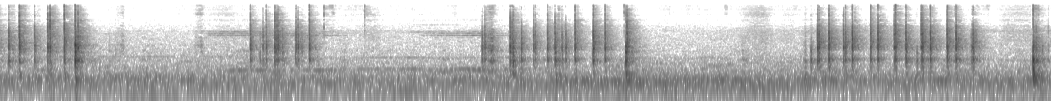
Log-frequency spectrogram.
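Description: Long acrylic nails tap rapidly on the flat brown fiberboard back panel of a large photo frame, in quick bursts separated by quiet pauses. Each tap is a short, dry, bright click that dies away almost instantly over a faint background hiss.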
